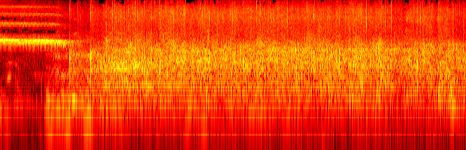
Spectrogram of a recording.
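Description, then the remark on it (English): A short, shrill whistle blast ending a round of a game cuts in at the start, then loud, steady applause from a crowd takes over and continues to the end. “You've got a point for speaking as the whistle went.”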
